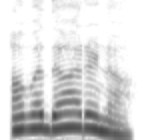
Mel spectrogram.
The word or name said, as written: ಅವಧಾರಣೆ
